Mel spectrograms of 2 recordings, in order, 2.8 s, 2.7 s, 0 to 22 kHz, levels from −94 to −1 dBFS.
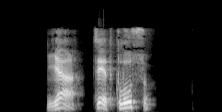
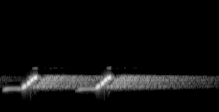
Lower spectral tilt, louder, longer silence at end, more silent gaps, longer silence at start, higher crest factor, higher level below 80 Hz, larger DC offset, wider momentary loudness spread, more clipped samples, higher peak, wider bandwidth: first, -4.5 dB/octave vs 14 dB/octave; first, -14 LUFS vs -19 LUFS; second, 0.9 s vs 1.05 s; first, 1.07-1.17 s vs none; first, 0.6 s vs 0.3 s; about the same, 18 dB vs 16 dB; first, -56 dBFS vs under -90 dBFS; neither; second, 13 LU vs 23 LU; neither; first, 0 dBFS vs -8 dBFS; first, 8.2 kHz vs 1.9 kHz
